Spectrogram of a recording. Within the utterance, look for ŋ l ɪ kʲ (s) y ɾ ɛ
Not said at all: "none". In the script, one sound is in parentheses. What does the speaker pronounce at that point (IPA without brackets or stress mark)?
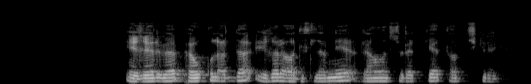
s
